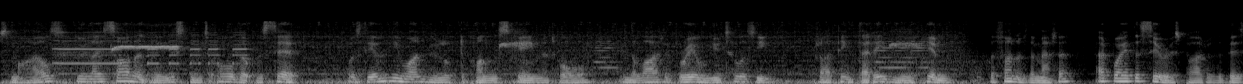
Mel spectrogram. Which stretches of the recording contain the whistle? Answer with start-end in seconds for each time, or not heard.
1.1-1.8, 5.0-5.4, 8.8-9.3.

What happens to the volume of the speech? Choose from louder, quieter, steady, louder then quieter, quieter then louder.
steady.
